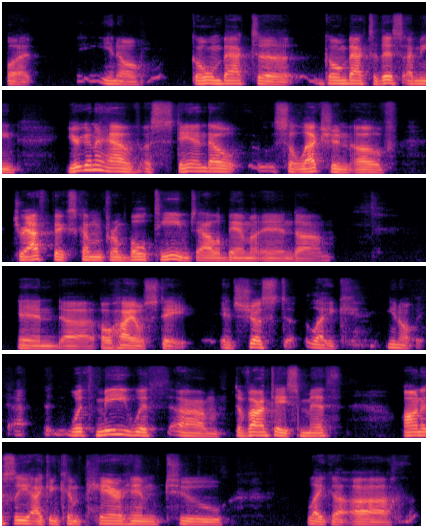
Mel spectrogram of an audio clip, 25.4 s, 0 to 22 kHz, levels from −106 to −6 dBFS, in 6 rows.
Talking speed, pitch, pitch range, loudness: 125 wpm, 135 Hz, 120-150 Hz, -35 LUFS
